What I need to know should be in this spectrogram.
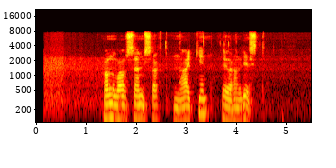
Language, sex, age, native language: Icelandic, male, 50-59, Icelandic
